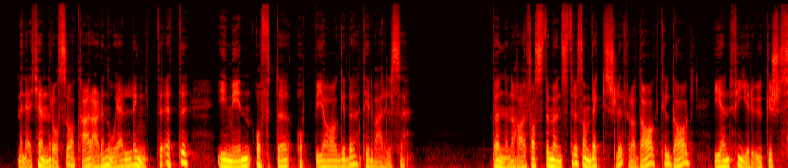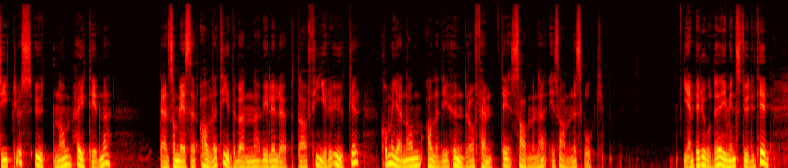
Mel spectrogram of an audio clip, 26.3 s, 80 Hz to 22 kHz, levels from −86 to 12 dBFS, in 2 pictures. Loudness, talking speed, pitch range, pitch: -23 LUFS, 135 wpm, 100-130 Hz, 110 Hz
